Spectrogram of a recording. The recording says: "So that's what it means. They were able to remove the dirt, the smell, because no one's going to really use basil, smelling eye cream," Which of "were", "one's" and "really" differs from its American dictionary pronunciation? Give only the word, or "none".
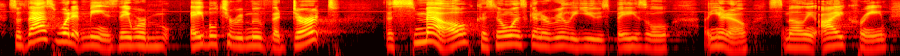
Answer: none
